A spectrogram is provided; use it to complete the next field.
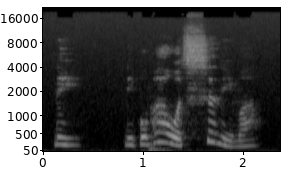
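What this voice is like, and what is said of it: Very soft, quiet hesitant voice. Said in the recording (Chinese): “小小声的问说”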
